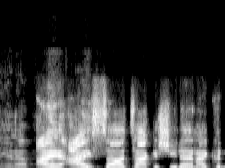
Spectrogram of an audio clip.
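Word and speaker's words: Takeshita: but to be fair i was calling him to takashida that's how like for years until i heard excalibur call him on a couple of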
